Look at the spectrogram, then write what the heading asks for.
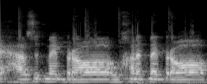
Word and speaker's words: bra: It is bra. Yeah. It's kind of like the Americans say bruh. Or bro. Yeah. It's bra.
